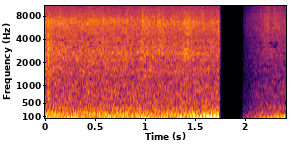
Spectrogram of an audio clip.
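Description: Plantain slices frying in oil in a nonstick pan, a steady sizzle that cuts off suddenly near the end.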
